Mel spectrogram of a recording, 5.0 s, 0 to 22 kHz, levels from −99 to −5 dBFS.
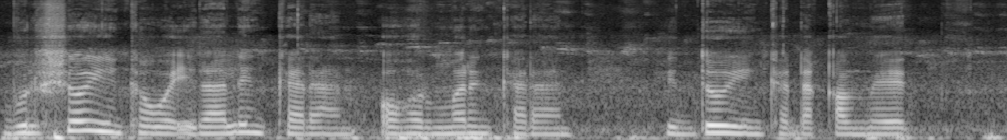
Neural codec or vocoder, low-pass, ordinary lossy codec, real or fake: vocoder, 44.1 kHz, 128 mel bands every 256 samples, BigVGAN v2; none; none; fake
